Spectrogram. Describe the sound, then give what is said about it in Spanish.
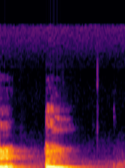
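One person clears their throat of mucus still draining after nose surgery: a single sharp, rough burst, then a short voiced rumble that sinks slightly in pitch and fades. “Me acomodo la garganta porque todavía me fluye mucosidad por mi faringe.”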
